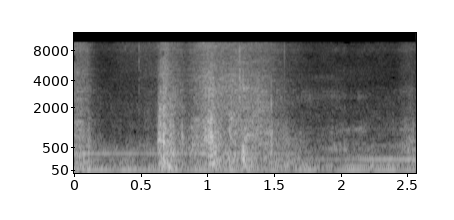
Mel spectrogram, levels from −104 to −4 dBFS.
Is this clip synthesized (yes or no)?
yes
